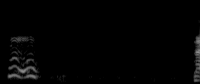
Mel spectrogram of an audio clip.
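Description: A person's short laugh with a wavering pitch near the start, then faint room tone until a spoken word at the very end.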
